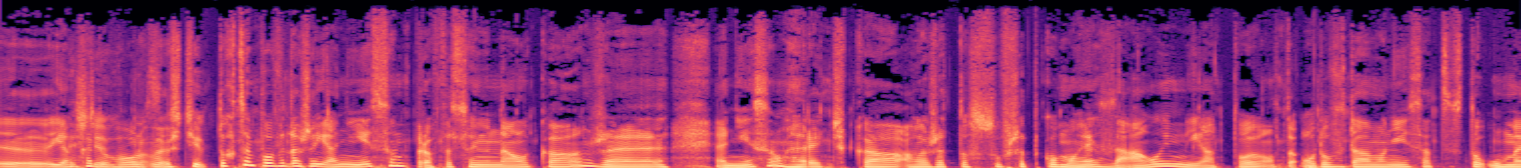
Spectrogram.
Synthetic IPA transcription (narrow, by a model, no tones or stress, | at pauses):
jakad̪ɔʋɔlɛʃcɛt̪ɔxt͡sɛmpɔʋɛd̪aɟʒɛjaɲɪɛsɔmpɾʔɔfɛsiɔnalkaʒɛ | ɲɪɛsɔmɦɛɾɛt͡ʃkaa̰lɛʒɛt̪ɔsuːfʃɛt̪kɔmɔjɛza̰ːujmiat̪ɔ̰t̪ɔ̰ʔɔd̪ɔʊzd̪aːʋaɲɪɛsa̰t͡sɛ̥st̪ɔʔumɛ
